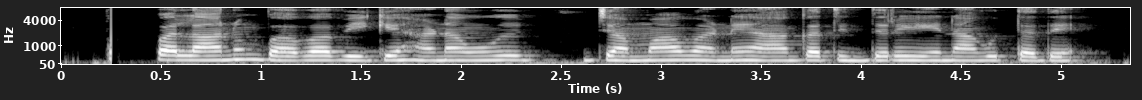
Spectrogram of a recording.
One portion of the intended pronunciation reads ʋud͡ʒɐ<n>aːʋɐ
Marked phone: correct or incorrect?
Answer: incorrect: m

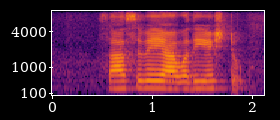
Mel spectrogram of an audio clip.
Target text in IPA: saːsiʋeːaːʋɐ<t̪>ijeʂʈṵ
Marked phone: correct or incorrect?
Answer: incorrect: d̪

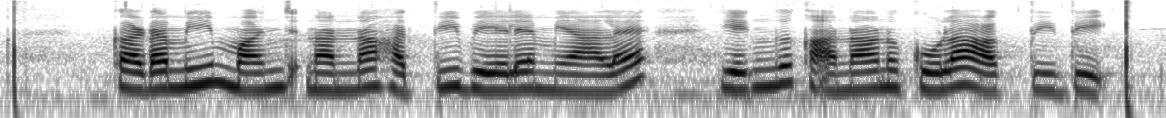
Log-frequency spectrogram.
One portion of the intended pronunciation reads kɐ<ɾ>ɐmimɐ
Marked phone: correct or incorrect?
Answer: incorrect: ɽ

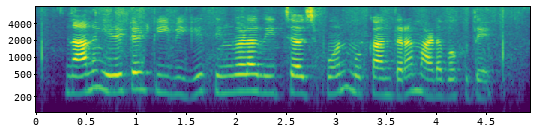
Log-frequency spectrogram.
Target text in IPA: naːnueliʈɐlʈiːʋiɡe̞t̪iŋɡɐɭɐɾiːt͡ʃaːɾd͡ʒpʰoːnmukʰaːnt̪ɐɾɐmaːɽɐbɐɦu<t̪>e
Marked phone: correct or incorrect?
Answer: incorrect: d̪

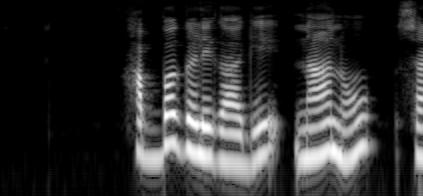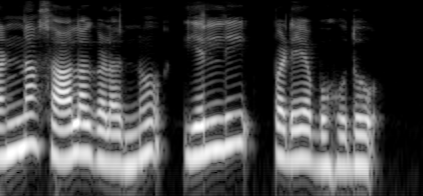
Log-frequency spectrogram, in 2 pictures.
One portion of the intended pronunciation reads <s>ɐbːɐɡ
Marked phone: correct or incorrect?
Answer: incorrect: h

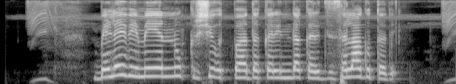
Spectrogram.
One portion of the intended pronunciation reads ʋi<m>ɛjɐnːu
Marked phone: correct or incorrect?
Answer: correct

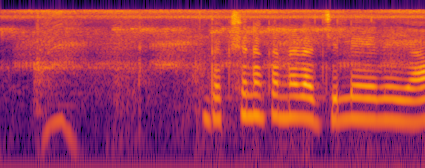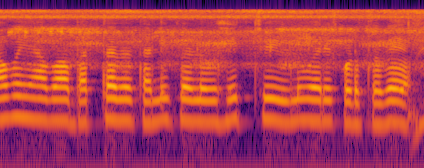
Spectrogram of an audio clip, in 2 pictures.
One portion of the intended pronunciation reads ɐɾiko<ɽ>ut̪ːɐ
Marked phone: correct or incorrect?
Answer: correct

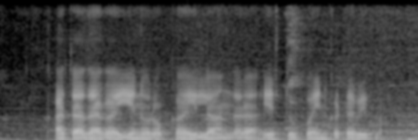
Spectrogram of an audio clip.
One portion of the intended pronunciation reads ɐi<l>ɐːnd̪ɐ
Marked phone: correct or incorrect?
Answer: incorrect: lː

